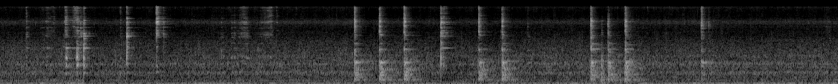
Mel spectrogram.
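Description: A metal ladle clinking and scraping against the inside of a metal cooking pot while chicken is stirred in frying ghee, over a faint steady sizzle. A few knocks come in the first two seconds, then a quick run of clinks in the middle.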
